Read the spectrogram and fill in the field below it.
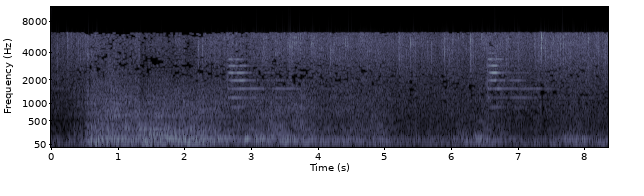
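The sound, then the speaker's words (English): Steady, heavy rain hisses throughout while low thunder rumbles in from about half a second, swelling loudest early on and rolling again later. No voices are heard. “It's getting a little wet out there. Bring an umbrella.”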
